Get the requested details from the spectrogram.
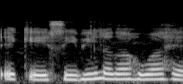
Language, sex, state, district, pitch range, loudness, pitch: Hindi, female, Jharkhand, Deoghar, 225-245 Hz, -11 LUFS, 235 Hz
